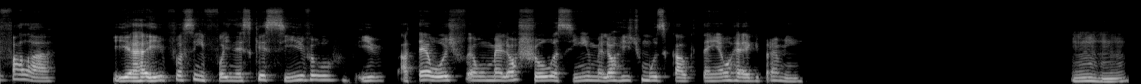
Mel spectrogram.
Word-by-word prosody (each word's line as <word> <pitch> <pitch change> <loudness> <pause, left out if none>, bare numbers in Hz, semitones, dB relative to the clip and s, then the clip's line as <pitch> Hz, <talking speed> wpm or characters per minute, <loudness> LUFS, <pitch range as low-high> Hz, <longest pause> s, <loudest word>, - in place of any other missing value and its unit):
falar, 190 -7 -1 0.6
e 165 +1 +5
aí 170 +2 +7
foi, 205 - -4
assim, 200 +1 -2
foi 170 -3 -1
inesquecível, 205 +3 -1 0.2
e 175 +1 -3 0.2
até 175 +6 +3
hoje 190 +1 +4
foi - - -4
o 185 0 -2
melhor 185 +2 +1
show, 180 -3 +2
assim, 175 0 -3
o - - -2
melhor 180 0 +1
ritmo 190 +2 -5
musical 175 -3 -1
que 160 - -20
tem 160 0 -3
é - - -1
o 185 - +2
reggae 160 -3 0
para 185 +3 -5
mim. 145 -3 -7 2.7
Uhum. 150 -1 -3
180 Hz, 140 wpm, -24 LUFS, 160-190 Hz, 2.7 s, aí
